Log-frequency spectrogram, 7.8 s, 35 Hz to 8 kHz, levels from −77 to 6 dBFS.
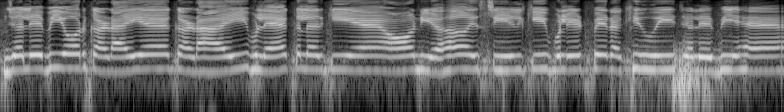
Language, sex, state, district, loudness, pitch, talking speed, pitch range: Hindi, female, Rajasthan, Bikaner, -11 LUFS, 270 Hz, 145 wpm, 260-280 Hz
